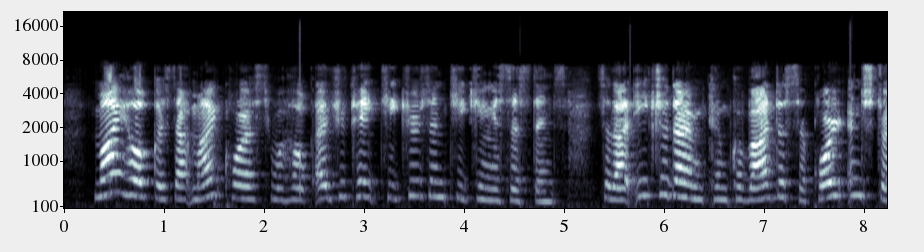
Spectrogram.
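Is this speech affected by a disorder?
Yes: cerebral palsy; from birth.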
